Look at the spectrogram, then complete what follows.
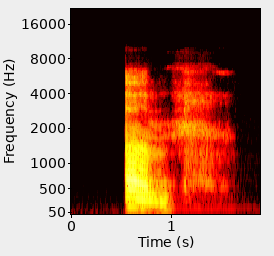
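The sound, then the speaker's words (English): A single yawn: a drawn-out voiced groan that sinks in pitch, then trails off into a breathy exhale, lasting about a second with no talking around it. “And I had to yawn.”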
